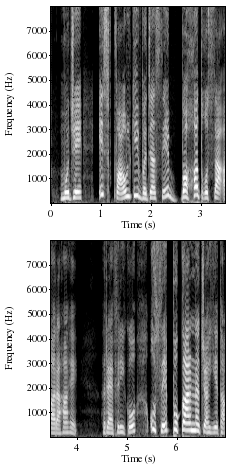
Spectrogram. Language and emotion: Urdu, angry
